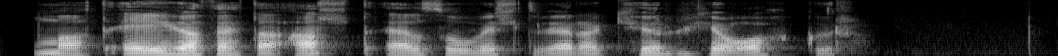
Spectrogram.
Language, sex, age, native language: Icelandic, male, 40-49, Icelandic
